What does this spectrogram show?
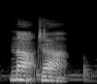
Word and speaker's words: Nezha: How do you pronounce that? Nezha.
